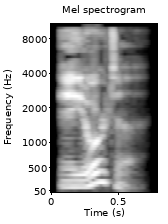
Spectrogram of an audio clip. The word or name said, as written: aorta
